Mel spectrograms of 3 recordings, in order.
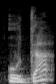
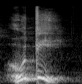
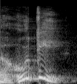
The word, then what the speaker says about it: Houthi: Het is niet hoe dat, het is Houthi. De Houthi.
